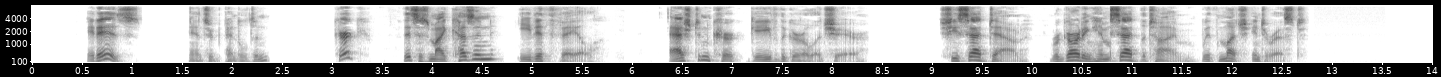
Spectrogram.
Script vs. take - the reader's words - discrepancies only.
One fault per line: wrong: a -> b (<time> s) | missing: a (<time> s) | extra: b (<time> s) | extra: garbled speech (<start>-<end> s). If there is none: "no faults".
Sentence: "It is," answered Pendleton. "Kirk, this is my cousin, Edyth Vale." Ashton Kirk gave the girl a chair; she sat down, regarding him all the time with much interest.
wrong: all -> sat (10.8 s)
